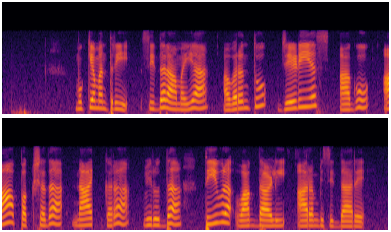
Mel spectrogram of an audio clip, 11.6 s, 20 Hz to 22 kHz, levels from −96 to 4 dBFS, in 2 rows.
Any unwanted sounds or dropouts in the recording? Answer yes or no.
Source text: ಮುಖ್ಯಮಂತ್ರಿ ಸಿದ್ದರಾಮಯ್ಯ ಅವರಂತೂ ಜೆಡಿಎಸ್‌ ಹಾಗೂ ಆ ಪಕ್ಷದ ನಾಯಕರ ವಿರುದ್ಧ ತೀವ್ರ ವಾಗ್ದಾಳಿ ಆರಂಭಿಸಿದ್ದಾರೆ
yes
